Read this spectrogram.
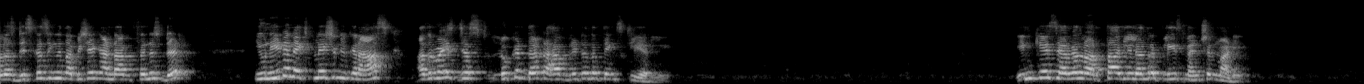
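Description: A man speaks calmly and clearly, close to the microphone, explaining.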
